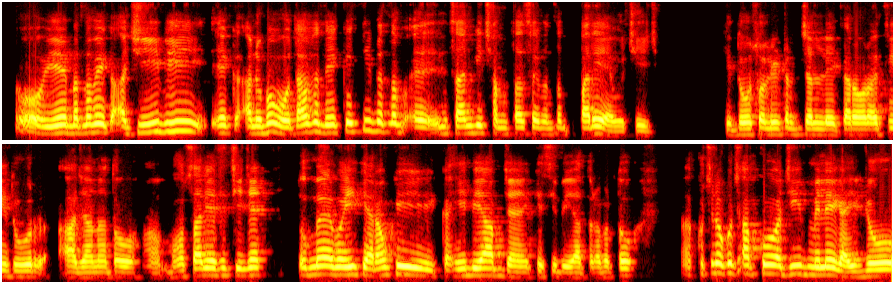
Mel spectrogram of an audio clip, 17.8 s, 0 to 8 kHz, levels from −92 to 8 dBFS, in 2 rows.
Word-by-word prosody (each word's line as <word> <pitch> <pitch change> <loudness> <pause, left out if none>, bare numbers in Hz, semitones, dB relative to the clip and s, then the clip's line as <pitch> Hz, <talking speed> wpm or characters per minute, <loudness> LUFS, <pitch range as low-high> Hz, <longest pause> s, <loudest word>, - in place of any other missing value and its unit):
तो 445 - +1
ये 160 +3 +4
मतलब 165 +2 +1
एक 185 -1 +3
अजीब 175 +6 -1
ही 195 - +3 0.5
एक 165 - -7
अनुभव 155 +5 +2
होता 150 0 +2
है 175 - +4
उसे 200 +2 0
देख 170 -1 0
के 195 - +4
कि 220 +3 -6
मतलब 190 -3 -2
अ, - - -1
इंसान 155 - -1
की 165 - +1
क्षमता 140 -3 -4
से - - 0
मतलब 135 +1 -9
परे 150 +2 +4
है - - 0
वो 105 0 -5
चीज़, 105 -3 -8 0.7
कि - - -7
200 130 +1 +1
लीटर 130 0 -2
जल 130 0 +1
लेकर 125 0 0
और 125 0 +3
इतनी 125 +2 -3
दूर 130 0 0 0.3
आ - - +1
जाना, 115 0 -2
तो 115 0 0 0.2
हाँ, 110 - -11
बहुत 130 0 -7
सारी 155 +1 +3
ऐसी 155 0 -1
चीज़ें 160 +2 +1 0.4
तो - - -3
मैं 180 0 +4
वही 170 0 +5
कह 165 -2 +2
रहा 150 +1 +2
हूँ 165 - -2
कि 165 -6 +5
कहीं 150 +1 -4
भी 155 - +4
आप 155 0 -5
जाएँ, 115 -2 -2
किसी 380 0 -7
भी 355 -1 -3
यात्रा 475 +1 -4
पर - - -10
तो 465 -1 +2 0.6
अ, - - -9
कुछ - - -8
ना 420 - +4
कुछ 415 - -8
आपको 185 +1 +2
अजीब 175 0 -2
मिलेगा 165 -3 +4
ही, 120 +1 +1
जो 140 +1 +4
155 Hz, 220 wpm, -13 LUFS, 130-180 Hz, 0.7 s, वही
